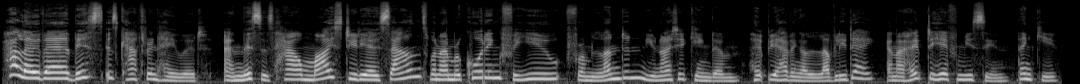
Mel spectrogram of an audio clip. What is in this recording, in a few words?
Studio Sample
